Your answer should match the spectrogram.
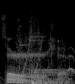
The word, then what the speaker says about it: Saoirse: Saoirse. Oh my god. I went with how I used to pronounce it.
